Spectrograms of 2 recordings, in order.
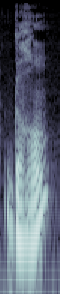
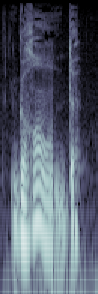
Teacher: This final D is not pronounced. Okay, so grand, and then the feminine form, grande.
